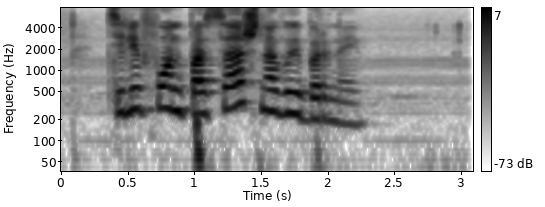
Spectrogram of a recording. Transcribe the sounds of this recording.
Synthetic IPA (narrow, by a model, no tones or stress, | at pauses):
t͡sʲɪlʲɛfɔnpasaʂnɐvɨbɐrnɨj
